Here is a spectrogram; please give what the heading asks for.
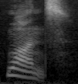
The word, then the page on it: wants: American English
